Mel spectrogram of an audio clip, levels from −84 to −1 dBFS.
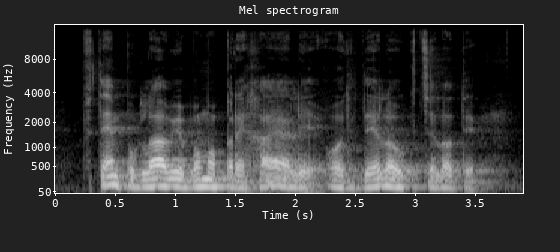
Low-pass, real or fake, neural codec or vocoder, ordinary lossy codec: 14.4 kHz; real; none; none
